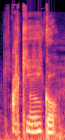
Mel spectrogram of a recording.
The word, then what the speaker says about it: Akihiko: Akiko. Is that right? – Akihiko.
